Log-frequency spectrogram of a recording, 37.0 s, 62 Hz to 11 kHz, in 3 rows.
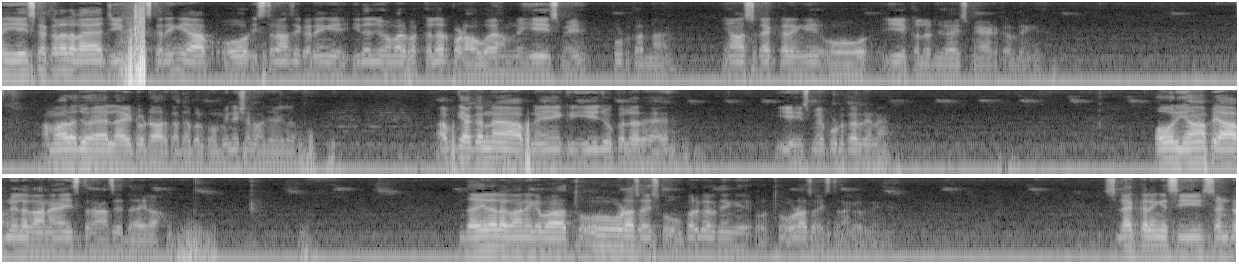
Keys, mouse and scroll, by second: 1.1 g, 1.8-3.0 drag, 3.0 F3, 4.3-6.6 drag, 6.6 click, 11.3 F3, 11.7-14.5 drag, 14.5 click, 15.3 space, 15.4 click, 16.0 F3, 16.4-18.9 drag, 20.8 space, 21.0 click, 22.0 right click, 22.4 F2, 22.6-26.7 drag, 26.7 space, 27.1 shift+click, 27.4 c, 28.5-36.1 drag, 36.2 c.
